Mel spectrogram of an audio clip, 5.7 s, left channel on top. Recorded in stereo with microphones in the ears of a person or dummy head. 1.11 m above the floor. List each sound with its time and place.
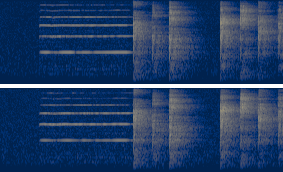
0.8 s a violin: 25° left (ahead or behind), 1.0 m
2.7 s a clap: 15° left (ahead or behind), 5 m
